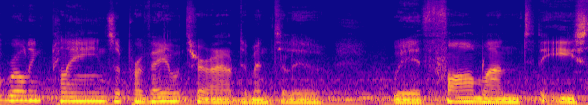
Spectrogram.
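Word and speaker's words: Dementlieu: This is the French sound "you," but with an I in front. One syllable for that whole damn thing. Le. By the way, this word is pronounced the same for French as or Quebec French. Quebecois is a different beast, like you say, but "lu" is not an example of that.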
